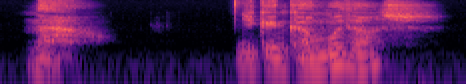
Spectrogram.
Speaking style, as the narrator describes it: he whispered

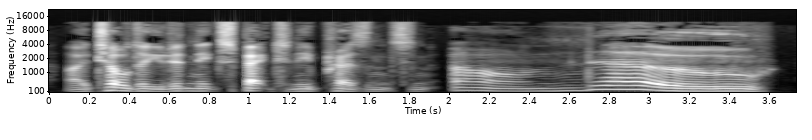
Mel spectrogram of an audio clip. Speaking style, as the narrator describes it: he groaned

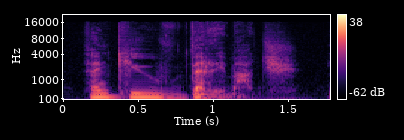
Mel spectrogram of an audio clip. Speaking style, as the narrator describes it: he said bitterly

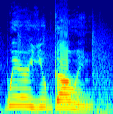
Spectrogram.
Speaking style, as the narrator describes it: Jane shouted

